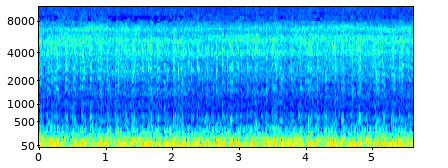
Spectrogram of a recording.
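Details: Dodge Dakota R/T 5.9L Magnum V8 with new heads and cam, idling outside awaiting its tune. A control valve hisses; owner suspects clogged injectors from sitting. Deep even burble at steady idle, no knocks or misses; normal V8 idle.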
